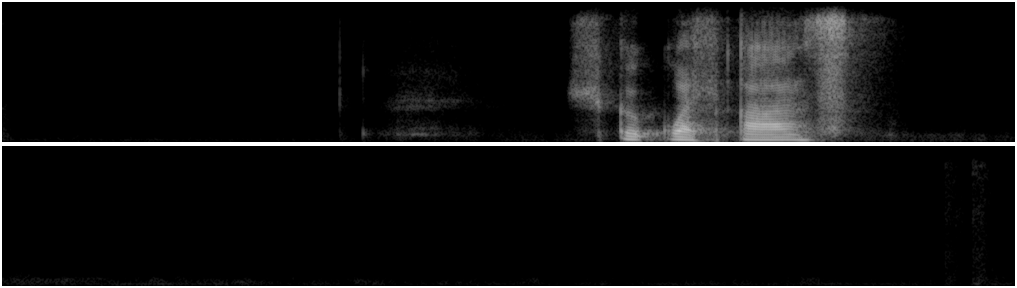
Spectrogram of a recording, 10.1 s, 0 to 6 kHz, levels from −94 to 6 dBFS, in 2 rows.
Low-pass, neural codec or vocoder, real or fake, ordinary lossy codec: 5.4 kHz; autoencoder, 48 kHz, 32 numbers a frame, DAC-VAE, trained on Japanese speech; fake; Opus, 32 kbps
